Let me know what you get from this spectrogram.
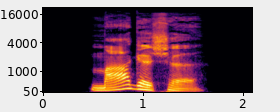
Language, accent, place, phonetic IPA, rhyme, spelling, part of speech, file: German, Germany, Berlin, [ˈmaːɡɪʃə], -aːɡɪʃə, magische, adjective, De-magische.ogg
- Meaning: inflection of magisch: 1. strong/mixed nominative/accusative feminine singular 2. strong nominative/accusative plural 3. weak nominative all-gender singular 4. weak accusative feminine/neuter singular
